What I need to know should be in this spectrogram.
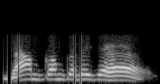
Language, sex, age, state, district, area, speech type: Maithili, male, 60+, Bihar, Samastipur, rural, conversation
